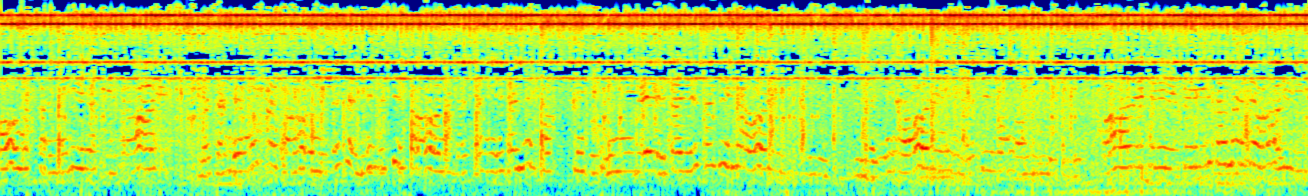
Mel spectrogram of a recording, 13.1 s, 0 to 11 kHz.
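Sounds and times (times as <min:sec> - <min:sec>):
hand bell ringing: 0:00.0 - 0:13.0
voices singing a hymn: 0:00.0 - 0:13.0.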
